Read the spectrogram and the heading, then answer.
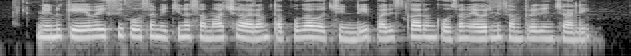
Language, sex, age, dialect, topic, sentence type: Telugu, female, 25-30, Utterandhra, banking, question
